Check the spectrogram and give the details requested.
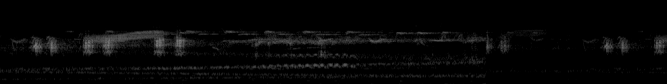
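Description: Birds chirping and singing among trees, many short calls and trills. About five seconds in the sound cuts off abruptly for about a second, then the birdsong returns.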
